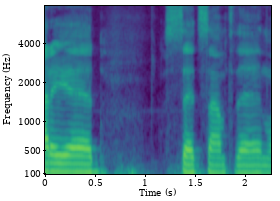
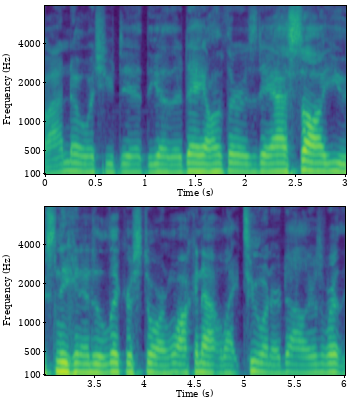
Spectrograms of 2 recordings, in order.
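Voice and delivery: mock accusing busybody; 2 semitones higher, 7 dB louder than usual. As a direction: call them out like a nosy church gossip. Voicing an accusing churchgoer.

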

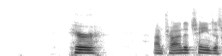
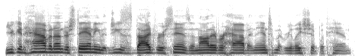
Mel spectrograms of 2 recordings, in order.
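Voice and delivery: normal talking voice

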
